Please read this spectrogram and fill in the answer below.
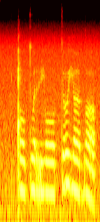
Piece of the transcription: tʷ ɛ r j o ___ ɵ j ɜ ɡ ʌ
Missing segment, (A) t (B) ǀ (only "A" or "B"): A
